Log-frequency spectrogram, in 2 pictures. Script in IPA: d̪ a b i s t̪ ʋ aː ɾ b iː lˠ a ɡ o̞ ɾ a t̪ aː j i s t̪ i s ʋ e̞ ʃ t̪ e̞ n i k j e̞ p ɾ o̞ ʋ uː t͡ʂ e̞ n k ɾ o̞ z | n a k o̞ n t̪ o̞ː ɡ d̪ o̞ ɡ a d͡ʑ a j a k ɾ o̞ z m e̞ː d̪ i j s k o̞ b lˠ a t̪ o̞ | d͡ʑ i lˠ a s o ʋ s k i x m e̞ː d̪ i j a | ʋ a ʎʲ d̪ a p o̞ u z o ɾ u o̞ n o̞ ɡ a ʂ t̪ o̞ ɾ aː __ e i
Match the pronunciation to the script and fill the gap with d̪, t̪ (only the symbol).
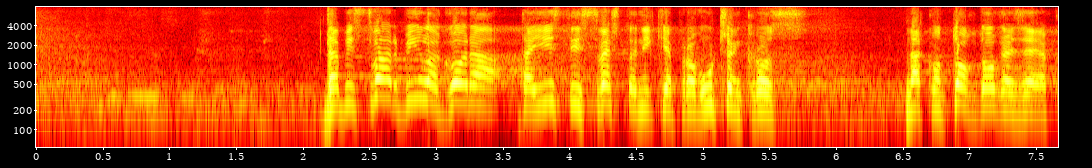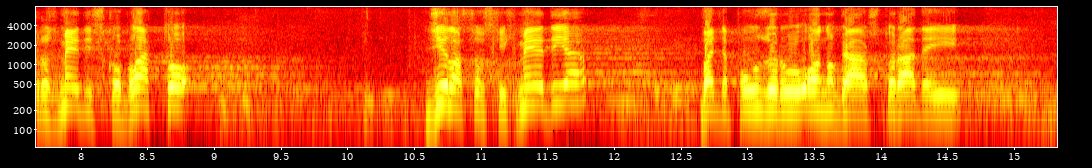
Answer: d̪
